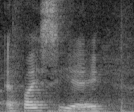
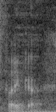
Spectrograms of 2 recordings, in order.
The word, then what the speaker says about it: FICA: or FICA sorry it's FICA I keep always saying I want to say f but it's I think it's pronounced FICA and apologies for the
